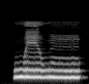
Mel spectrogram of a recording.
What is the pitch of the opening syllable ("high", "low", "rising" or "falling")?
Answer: high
